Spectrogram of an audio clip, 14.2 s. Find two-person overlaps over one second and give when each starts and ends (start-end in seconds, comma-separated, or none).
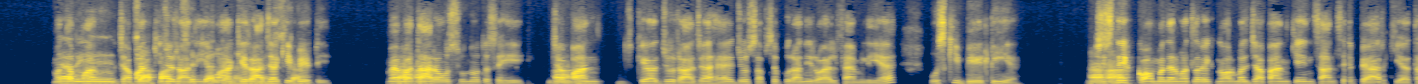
0.6-3.0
